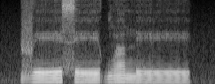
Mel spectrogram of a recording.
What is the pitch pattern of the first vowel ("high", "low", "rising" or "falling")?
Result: rising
